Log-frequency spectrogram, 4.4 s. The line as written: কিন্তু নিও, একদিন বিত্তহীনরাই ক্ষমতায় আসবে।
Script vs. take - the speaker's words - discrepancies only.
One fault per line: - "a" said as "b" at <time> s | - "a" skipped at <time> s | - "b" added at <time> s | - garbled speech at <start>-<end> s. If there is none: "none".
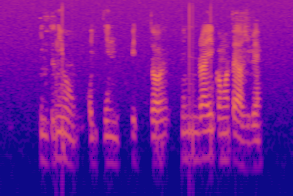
none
